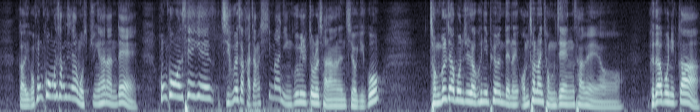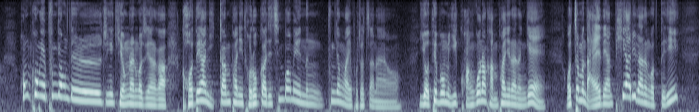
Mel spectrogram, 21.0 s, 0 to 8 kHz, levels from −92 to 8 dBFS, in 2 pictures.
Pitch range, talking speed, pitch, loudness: 135-210 Hz, 415 characters per minute, 170 Hz, -15 LUFS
